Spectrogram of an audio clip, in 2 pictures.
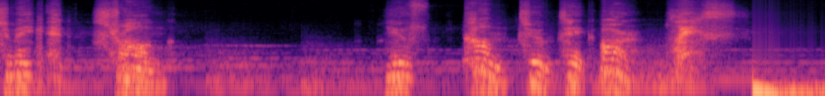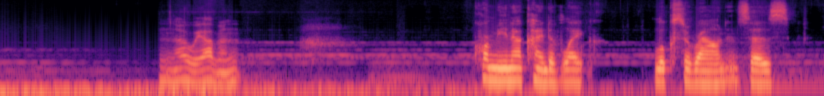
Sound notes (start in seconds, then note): none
